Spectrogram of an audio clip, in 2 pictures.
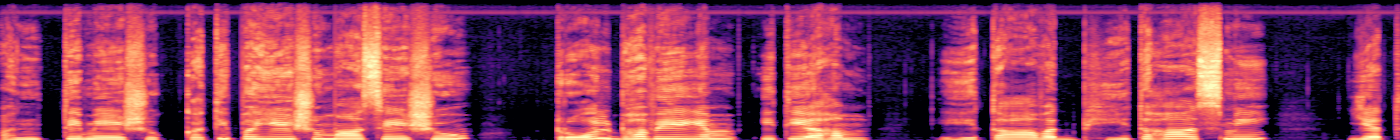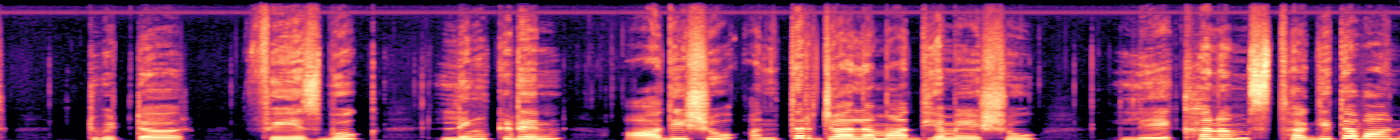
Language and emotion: Sanskrit, fearful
